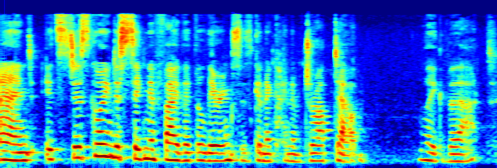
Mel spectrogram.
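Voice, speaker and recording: A woman at a medium pitch and moderate pace, with ordinary pitch variation. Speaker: voice teacher. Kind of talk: tutorial. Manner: soft-spoken.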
